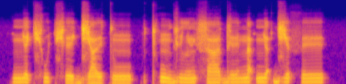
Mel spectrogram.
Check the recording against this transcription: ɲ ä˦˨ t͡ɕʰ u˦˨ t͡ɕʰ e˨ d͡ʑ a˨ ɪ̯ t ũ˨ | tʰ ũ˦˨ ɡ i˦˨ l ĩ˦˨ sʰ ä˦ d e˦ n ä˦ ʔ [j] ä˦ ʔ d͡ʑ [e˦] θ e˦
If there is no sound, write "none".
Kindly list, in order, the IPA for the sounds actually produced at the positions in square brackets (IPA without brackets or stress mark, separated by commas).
ɲ, e˦˨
